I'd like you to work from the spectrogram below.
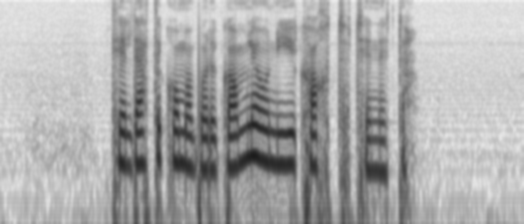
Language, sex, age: Norwegian, female, 25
